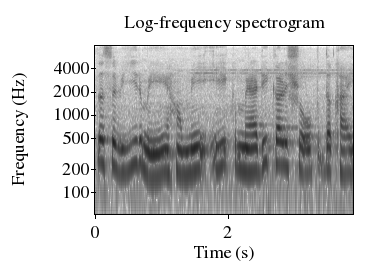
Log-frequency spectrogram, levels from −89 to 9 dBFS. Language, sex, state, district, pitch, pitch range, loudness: Hindi, female, Punjab, Fazilka, 195 Hz, 180-225 Hz, -15 LUFS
